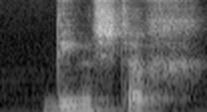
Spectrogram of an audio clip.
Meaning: useful
- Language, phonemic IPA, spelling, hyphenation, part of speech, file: Dutch, /ˈdin.stəx/, dienstig, dien‧stig, adjective, Nl-dienstig.ogg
